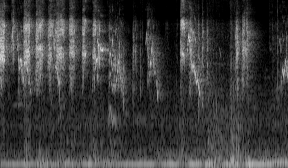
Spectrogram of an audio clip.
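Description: Budgerigars chatter in rapid, scratchy high chirps and squawks, with a faint low hum beneath.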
